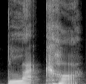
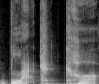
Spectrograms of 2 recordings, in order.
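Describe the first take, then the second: First: The two k sounds blend into one. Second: Both k sounds are said separately. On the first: The speaker calls it right. "blend together" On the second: The speaker calls it wrong.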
